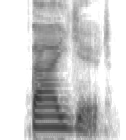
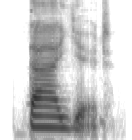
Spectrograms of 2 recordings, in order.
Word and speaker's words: taller: Taller. Taller. Puedes escoger la pronunciación de la doble L que te parezca más fácil y confortable.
